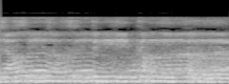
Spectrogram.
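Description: A solo voice chanting an Urdu Islamic devotional song, with long, sliding held notes.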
